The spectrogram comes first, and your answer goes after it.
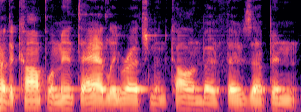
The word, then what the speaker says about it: Rutschman: Yeah, Adley Rutschman.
